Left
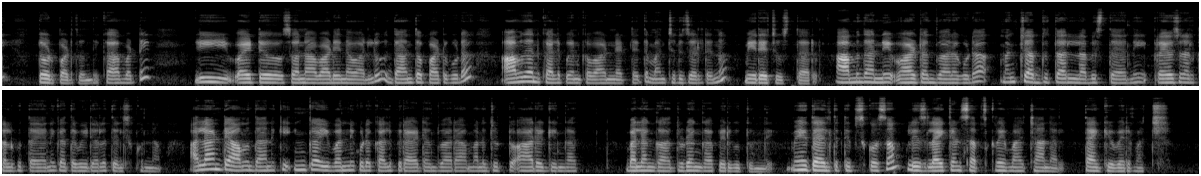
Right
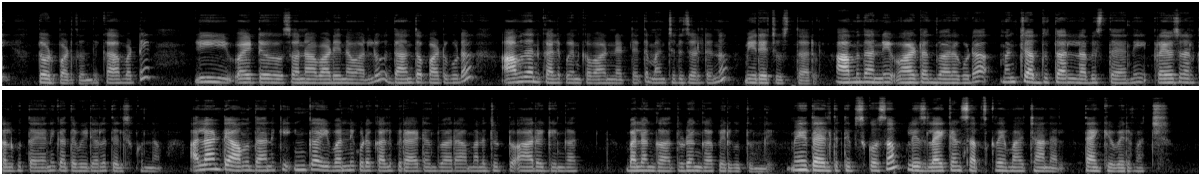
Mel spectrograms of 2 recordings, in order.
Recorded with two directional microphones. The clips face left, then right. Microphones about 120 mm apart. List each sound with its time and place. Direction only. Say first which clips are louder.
0.3 s speech: left 4 dB; 25° left (ahead or behind)
8.3 s a woman's voice: even; 15° left (ahead or behind)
